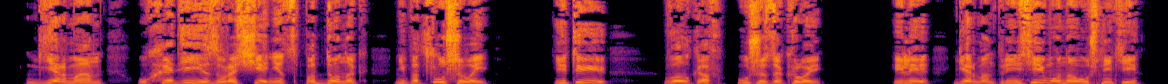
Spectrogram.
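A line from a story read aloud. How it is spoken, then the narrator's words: Embarrassed girl shouting. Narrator (Russian): кричала красная от стыда девушка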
